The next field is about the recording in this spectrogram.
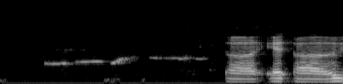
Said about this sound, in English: Yeah, I hear whistling in your background there.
